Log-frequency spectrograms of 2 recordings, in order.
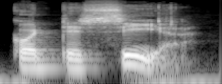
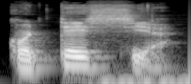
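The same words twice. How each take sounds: First: Cortesía said cor-te-SÍ-a; acute-marked stress. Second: Cortesía wrongly said cor-TE-sia; misplaced stress. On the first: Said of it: "Here are some examples". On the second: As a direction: stress the second syllable of cortesía. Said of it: "If they didn't have the acute". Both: Shown as a demonstration.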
